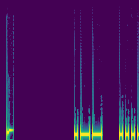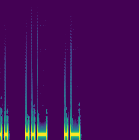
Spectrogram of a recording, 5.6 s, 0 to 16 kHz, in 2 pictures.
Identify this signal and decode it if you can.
Morse code, heard as a keyed tone, about 19 wpm, spaced as for 14 wpm, 700 Hz. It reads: W5UA
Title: 147 Lesson 24g - Letter y - Call Signs 20wpm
